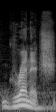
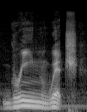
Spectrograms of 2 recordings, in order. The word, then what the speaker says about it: Greenwich: their followers time cube first of all it's pronounced Greenwich not Greenwich this is another one of those things that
